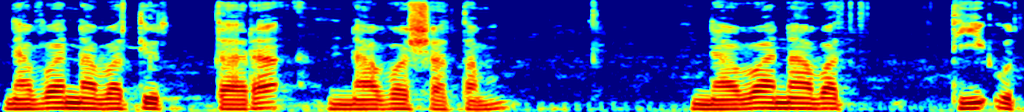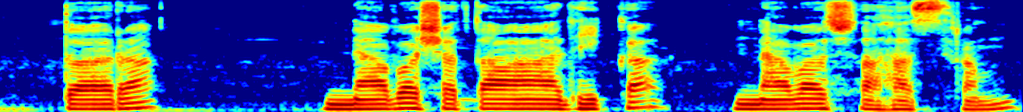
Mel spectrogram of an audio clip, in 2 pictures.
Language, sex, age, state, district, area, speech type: Sanskrit, male, 18-30, Gujarat, Surat, urban, spontaneous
